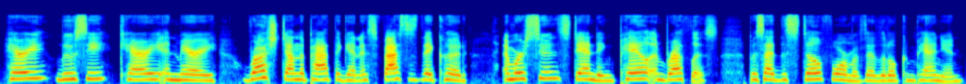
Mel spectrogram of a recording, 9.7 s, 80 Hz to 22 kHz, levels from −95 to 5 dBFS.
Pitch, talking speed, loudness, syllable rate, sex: 240 Hz, 185 wpm, -22 LUFS, 5.1 syllables/s, female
